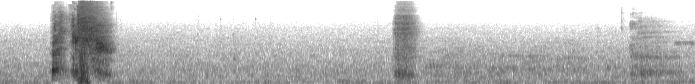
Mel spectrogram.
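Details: One loud two-part sneeze, then a shorter sneeze and a faint third: sneezes deliberately induced by tickling the nose with a brush.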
